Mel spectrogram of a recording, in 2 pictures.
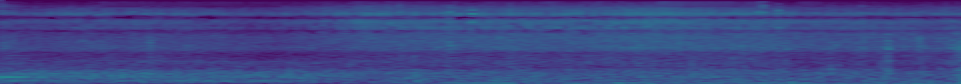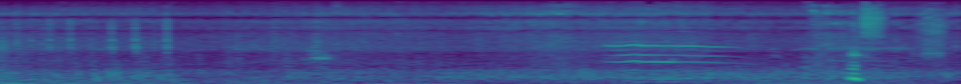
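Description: A cat meows a few times in Assassin's Creed Black Flag at a harbour dock, faint thin cries late on over a low murmuring game ambience, closed by a brief sharp knock.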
